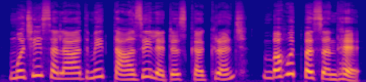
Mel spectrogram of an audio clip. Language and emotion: Hindi, happy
